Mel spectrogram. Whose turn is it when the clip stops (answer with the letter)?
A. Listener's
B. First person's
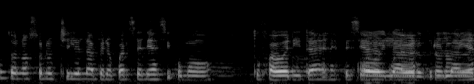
A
